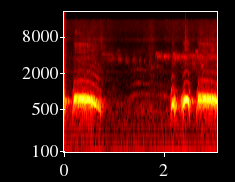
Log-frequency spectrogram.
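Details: A spotted dove ends one long, mellow coo, pauses, then starts a new phrase: two short rising coos followed by another sustained soft coo.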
